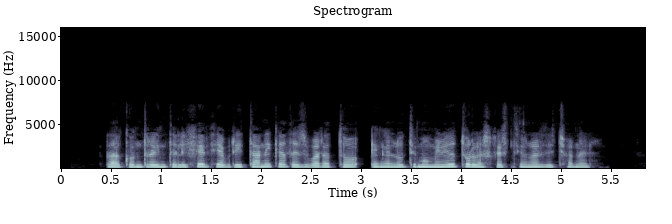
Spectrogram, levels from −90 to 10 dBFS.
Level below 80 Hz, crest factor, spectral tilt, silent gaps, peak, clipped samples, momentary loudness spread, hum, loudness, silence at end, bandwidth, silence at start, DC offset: -56 dBFS; 16 dB; -9 dB/octave; none; -2 dBFS; under 0.1%; 7 LU; none; -18 LUFS; 0.55 s; 5 kHz; 0.45 s; under 0.1%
